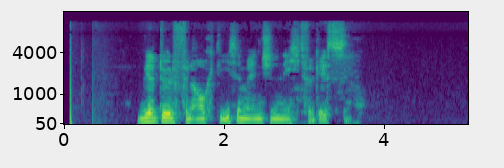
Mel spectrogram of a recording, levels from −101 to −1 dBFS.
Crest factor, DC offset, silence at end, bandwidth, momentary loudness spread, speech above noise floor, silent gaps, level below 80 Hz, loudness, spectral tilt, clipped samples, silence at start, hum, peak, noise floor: 22 dB; under 0.1%; 1.35 s; 11.5 kHz; 12 LU; 54 dB; none; -56 dBFS; -24 LUFS; -5.5 dB/octave; under 0.1%; 0.9 s; none; -4 dBFS; -77 dBFS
